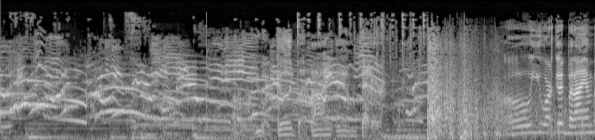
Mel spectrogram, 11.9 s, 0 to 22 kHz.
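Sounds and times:
cats meowing in overlapping yowls: 0.0 - 9.0
speech: 5.1 - 8.6, 10.2 - 11.8.

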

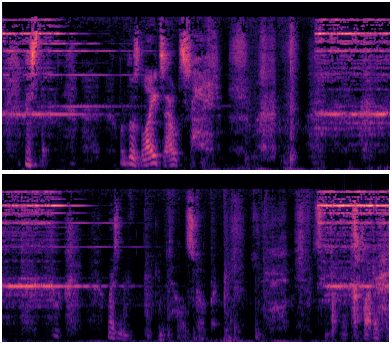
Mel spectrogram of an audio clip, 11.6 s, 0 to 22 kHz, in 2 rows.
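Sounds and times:
telephone ringing with an electronic tone: 0.0 - 2.5, 4.6 - 8.1, 10.5 - 11.6
speech: 0.3 - 1.2, 1.8 - 3.7, 7.4 - 9.4, 10.8 - 11.6.

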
